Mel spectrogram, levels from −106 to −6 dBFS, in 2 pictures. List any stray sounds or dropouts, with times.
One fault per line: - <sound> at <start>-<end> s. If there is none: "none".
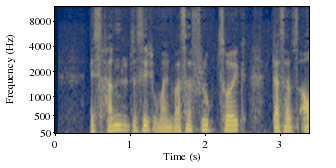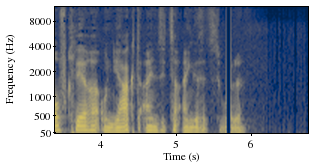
- dropout at 5.7-5.7 s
